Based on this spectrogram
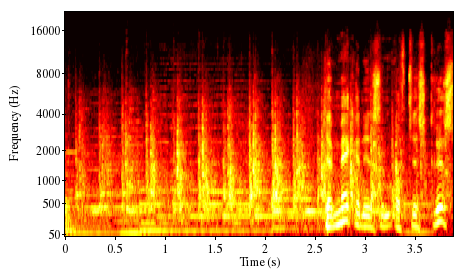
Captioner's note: mill sounds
